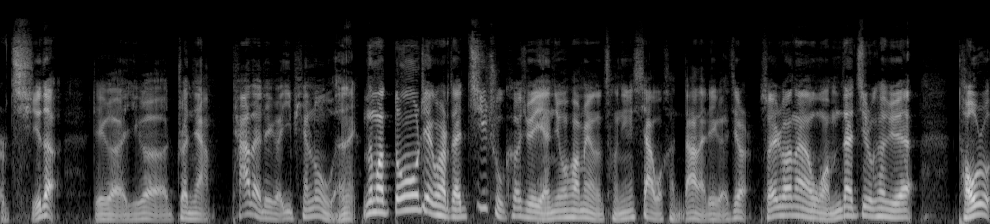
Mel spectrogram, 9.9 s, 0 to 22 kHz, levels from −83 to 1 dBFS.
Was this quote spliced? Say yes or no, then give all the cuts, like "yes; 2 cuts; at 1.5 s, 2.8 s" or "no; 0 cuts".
yes; 1 cut; at 3.5 s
